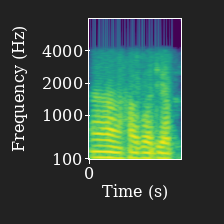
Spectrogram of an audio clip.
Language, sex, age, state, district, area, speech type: Assamese, male, 18-30, Assam, Lakhimpur, urban, conversation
